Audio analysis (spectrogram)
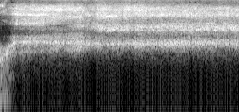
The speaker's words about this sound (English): Was that the sound of a jet starting?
